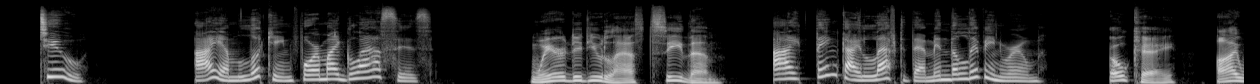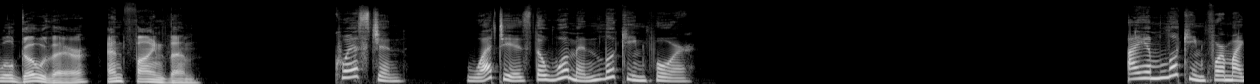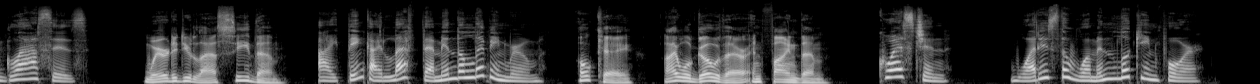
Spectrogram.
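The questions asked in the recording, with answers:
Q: What is the woman looking for?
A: Her glasses.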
